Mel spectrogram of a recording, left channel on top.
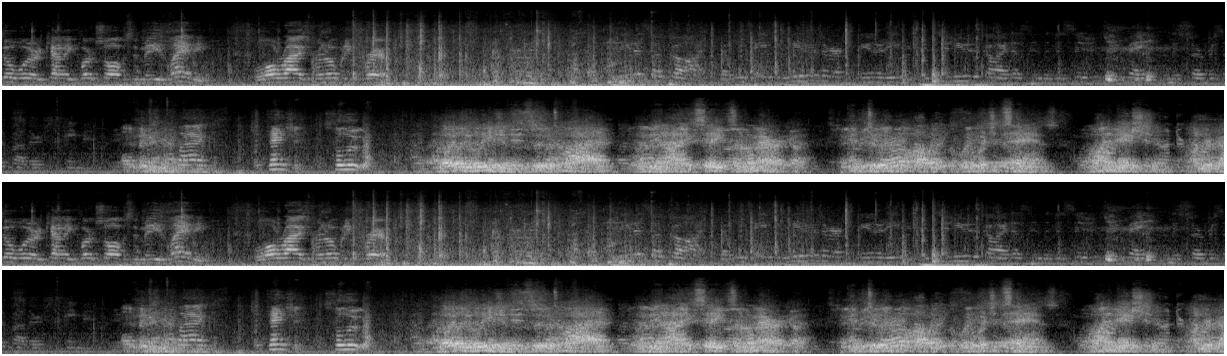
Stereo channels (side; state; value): both; identical; correlation 1.00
